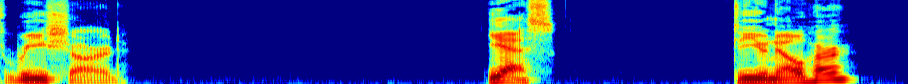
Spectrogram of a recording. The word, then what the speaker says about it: Richard: with in Cajun Country Richard is pronounced reard yes do you know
